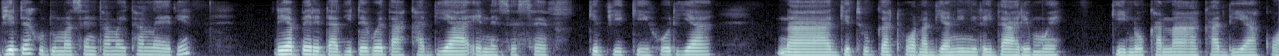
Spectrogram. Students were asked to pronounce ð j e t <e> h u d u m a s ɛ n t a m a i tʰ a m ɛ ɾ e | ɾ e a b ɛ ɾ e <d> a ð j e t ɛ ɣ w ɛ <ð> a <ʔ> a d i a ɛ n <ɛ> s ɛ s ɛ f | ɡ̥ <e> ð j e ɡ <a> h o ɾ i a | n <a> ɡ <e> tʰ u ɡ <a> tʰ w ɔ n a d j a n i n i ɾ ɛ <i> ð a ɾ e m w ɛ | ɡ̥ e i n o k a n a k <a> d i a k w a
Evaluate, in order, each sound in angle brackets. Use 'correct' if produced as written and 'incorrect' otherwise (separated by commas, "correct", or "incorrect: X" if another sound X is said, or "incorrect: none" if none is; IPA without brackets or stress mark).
incorrect: ɛ, correct, correct, incorrect: k, correct, correct, incorrect: e, correct, correct, correct, correct, correct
